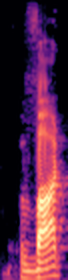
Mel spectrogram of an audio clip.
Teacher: so the w turns into a v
